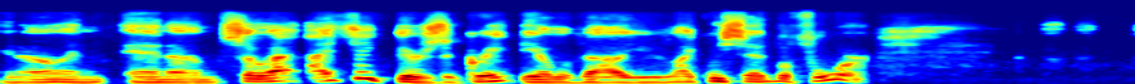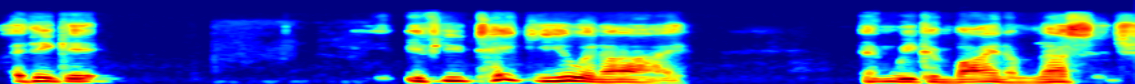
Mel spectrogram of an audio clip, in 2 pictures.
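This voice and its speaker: Somewhat breathy, a man talks at a moderate pace with long, frequent pauses, recorded dry and close with no echo. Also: medium pitch for a man, ordinary pitch variation. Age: 60s. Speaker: firefighter and motivational speaker. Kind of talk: podcast interview. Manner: repetitive, halting restarts.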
